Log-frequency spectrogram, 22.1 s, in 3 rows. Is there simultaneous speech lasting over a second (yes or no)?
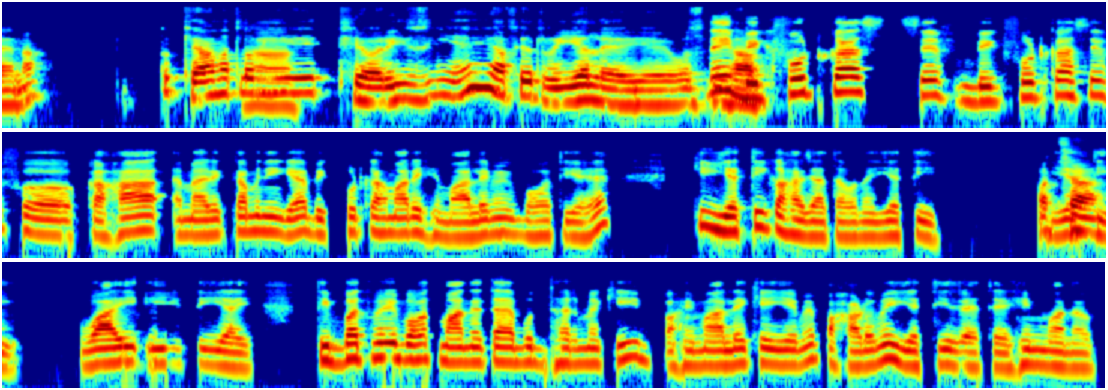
no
